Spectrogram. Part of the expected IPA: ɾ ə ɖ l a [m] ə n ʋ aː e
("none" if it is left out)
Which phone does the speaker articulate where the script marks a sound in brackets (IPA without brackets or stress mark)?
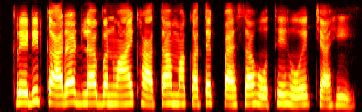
b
